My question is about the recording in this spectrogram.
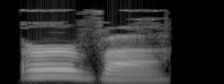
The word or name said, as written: irva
